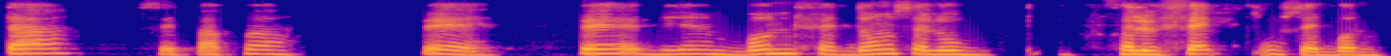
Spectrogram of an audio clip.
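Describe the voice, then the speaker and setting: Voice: mid-range voice, steady tone, slow, vocal fry, a little mellow, no room sound. A participant in an online class asking about phrase meanings, thinking aloud. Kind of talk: questions in class.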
